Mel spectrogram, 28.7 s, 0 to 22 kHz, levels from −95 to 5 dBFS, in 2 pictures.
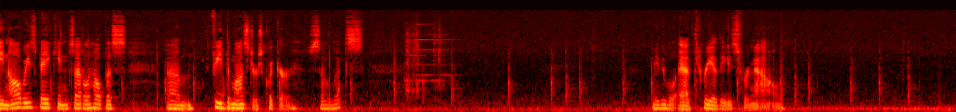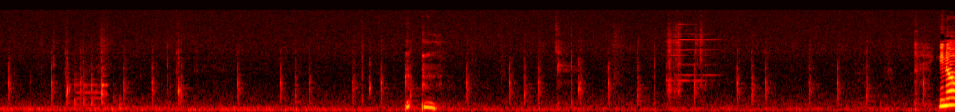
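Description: At 11.71 to 11.73 s, chunks out of order: one 10 ms chunk plays one chunk late, after the piece that should follow it. At 14.08 to 14.12 s it happens again, with a 10 ms chunk arriving three chunks late. Nothing is missing. The order is wrong, leaving three hard joins each time. Each moment is heard as a brief jumbled stutter in the sound.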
